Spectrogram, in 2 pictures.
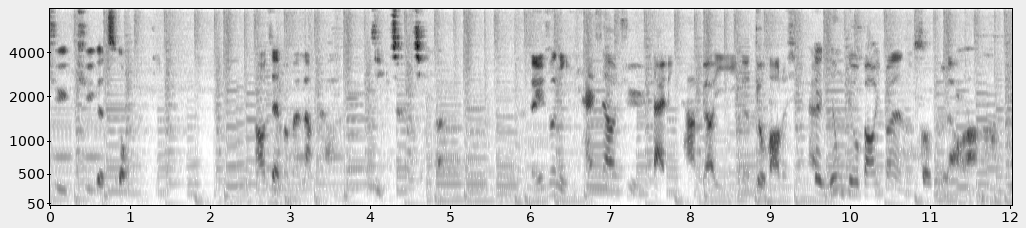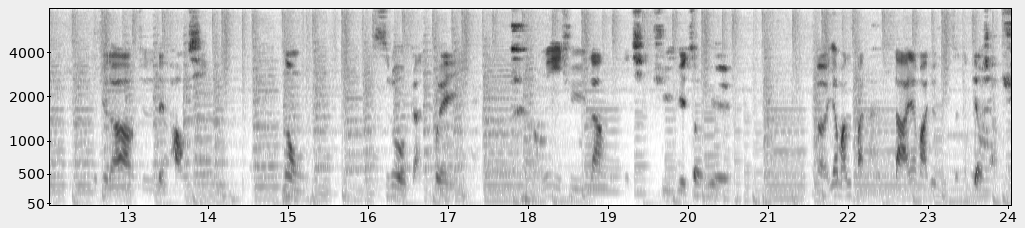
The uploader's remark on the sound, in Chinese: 本集音檔為 2019 年錄製，錄製時收錄較多環境雜音，已降噪處理加上背景音樂。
